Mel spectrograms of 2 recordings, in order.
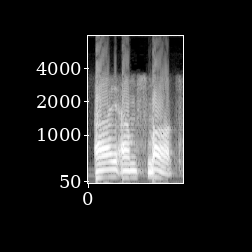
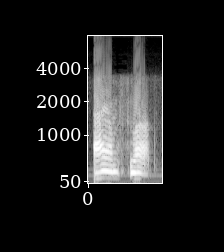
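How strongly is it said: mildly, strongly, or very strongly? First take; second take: very strongly; mildly. First: It is said with the most force. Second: It is said mildly, without much force.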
